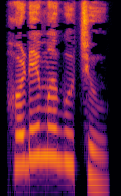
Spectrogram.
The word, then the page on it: ಹೊಡಮಗುಚು: hoḍa magucu; Kannada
